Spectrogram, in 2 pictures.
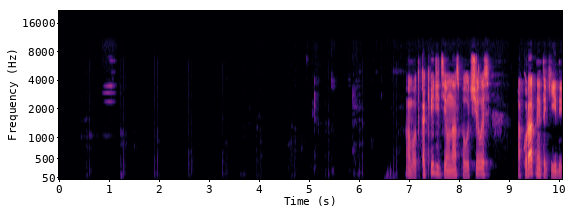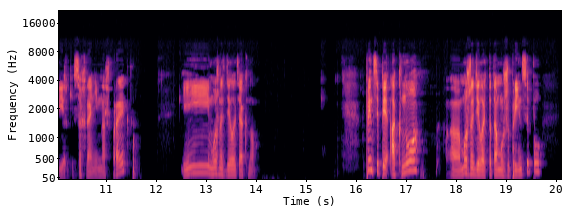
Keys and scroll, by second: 15.8 7.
